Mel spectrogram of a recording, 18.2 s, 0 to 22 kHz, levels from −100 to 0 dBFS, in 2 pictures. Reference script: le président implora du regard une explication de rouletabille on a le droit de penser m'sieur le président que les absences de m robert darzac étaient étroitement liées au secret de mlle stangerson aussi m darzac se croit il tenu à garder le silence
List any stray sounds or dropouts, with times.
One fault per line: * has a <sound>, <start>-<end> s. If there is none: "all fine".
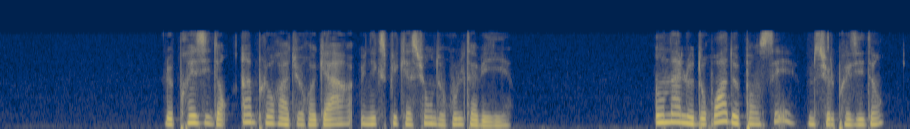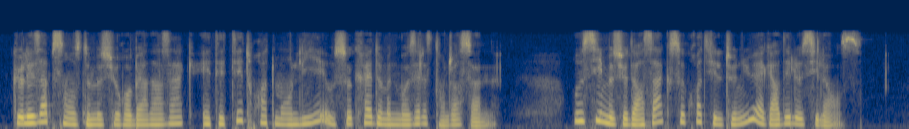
all fine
